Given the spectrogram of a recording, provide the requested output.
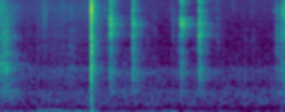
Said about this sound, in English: I'm just trying to turn this fan down. It's hot in here.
